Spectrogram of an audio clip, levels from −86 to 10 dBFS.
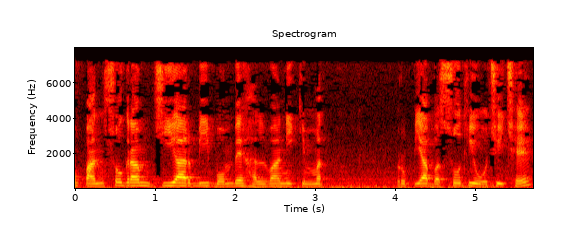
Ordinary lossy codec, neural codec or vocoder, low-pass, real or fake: MP3, 32 kbps; none; 7.2 kHz; real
